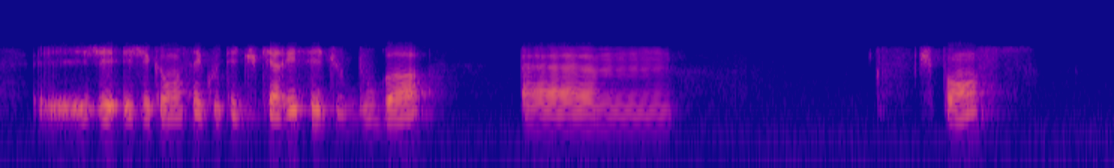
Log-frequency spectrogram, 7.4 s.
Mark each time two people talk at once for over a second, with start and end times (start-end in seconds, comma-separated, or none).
none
